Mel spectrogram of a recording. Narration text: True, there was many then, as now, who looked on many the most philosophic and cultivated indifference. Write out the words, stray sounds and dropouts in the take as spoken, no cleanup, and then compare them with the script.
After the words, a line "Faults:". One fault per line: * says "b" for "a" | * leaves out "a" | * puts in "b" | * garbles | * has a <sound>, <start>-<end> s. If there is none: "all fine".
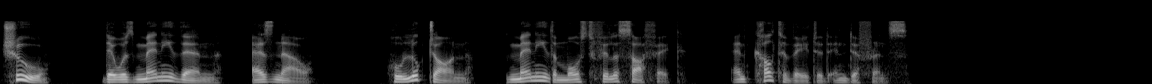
True, there was many then, as now, who looked on many the most philosophic and cultivated indifference.
Faults:
all fine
